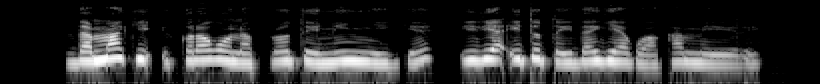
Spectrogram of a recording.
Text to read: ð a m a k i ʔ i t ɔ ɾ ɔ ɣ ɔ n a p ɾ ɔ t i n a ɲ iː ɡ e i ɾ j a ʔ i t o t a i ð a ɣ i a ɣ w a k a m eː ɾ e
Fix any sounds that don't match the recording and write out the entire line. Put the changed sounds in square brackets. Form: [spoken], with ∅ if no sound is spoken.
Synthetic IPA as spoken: ð a m a k i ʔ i [k] ɔ ɾ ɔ ɣ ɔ n a p ɾ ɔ t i n [i] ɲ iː ɡ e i ɾ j a ʔ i t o t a i ð a ɣ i a ɣ w a k a m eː ɾ e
